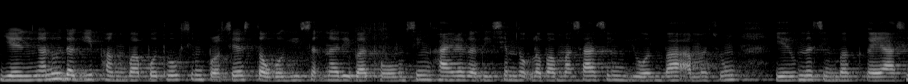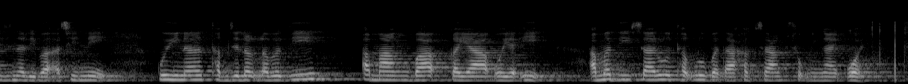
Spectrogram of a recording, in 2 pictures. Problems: background sounds at intervals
